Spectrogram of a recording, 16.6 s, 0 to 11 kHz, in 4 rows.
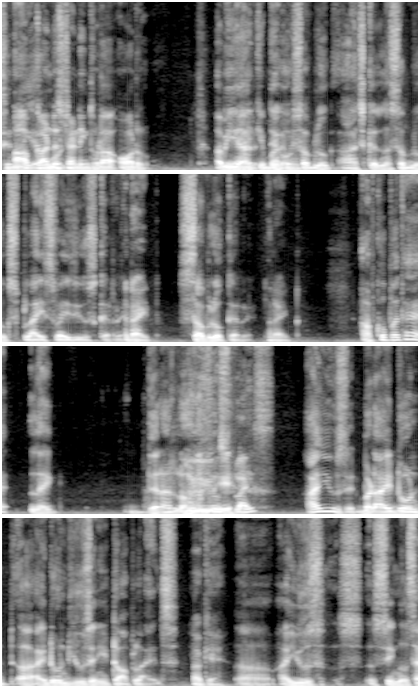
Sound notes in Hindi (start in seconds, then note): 7.3 नाक से की जाने वाली आवाज़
